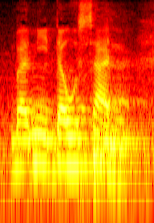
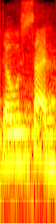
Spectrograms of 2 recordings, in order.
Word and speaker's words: Daus: dia daripada Daus, Bani Dausan. Bukan Bani Dausan, dia Bani Daus.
